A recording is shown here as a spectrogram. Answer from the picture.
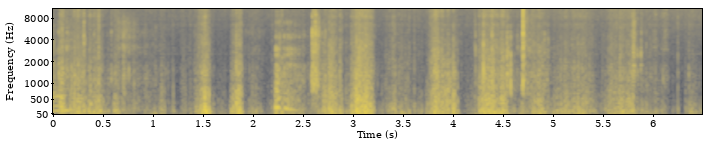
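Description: Short, irregular rustles and scrapes of someone handling materials out of view, a few of them louder than the rest.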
